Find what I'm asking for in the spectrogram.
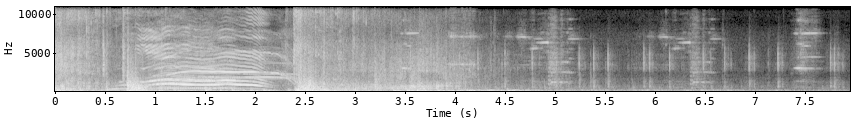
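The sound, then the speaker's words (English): Lava bomb from an erupting volcano crashing down, an audio drama effect. A loud crash and heavy rumble are followed by quieter, scattered crackling patter as the sound fades. “Is it possible one of the volcanoes is erupting again? Sure, it's possible. Volcanoes can erupt for days. I was actually surprised when it stopped. Toothpick? The volcano starts to... Lava bomb!”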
